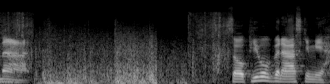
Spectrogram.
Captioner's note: lightning strike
